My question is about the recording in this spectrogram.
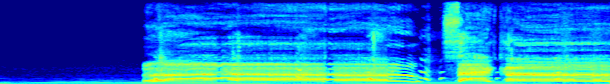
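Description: A man wailing in anguish: two long, loud, drawn-out cries, each sliding down in pitch as it trails off, over soft sustained music.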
